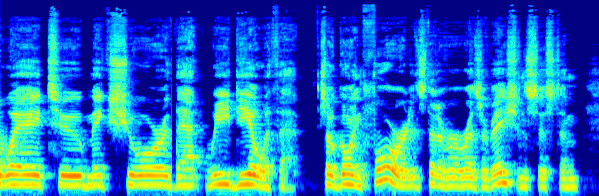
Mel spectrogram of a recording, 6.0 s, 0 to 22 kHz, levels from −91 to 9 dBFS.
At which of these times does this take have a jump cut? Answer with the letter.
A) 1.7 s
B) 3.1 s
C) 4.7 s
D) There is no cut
A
